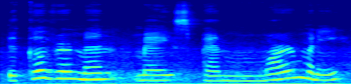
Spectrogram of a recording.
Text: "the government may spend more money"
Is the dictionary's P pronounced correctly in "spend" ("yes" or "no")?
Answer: yes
